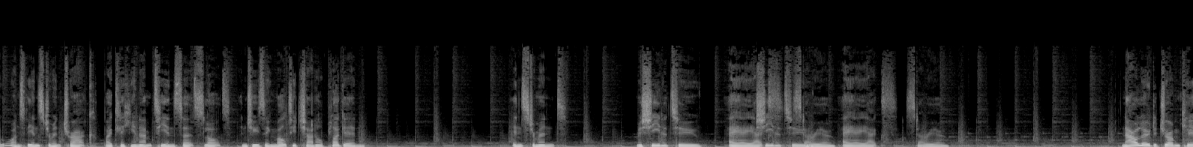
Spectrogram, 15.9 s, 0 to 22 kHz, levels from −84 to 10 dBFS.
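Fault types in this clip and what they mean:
Doubled audio track: from about 10.09 s to the end, a second copy of the same sound comes in trailing the original by roughly a second and a half, a few dB quieter and full-band, with no decay or room colour on it. It kicks in abruptly rather than fading up. The likely cause is the signal being picked up a second time through a slower path, or an edit that left two copies out of step.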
